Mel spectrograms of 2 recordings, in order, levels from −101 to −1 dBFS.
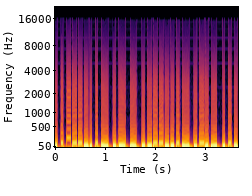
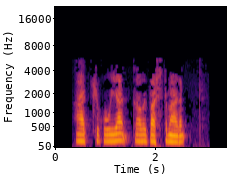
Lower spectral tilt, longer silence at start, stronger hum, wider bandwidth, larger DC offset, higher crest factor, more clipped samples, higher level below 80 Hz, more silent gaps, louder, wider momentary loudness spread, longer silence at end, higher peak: second, -8.5 dB/octave vs -11.5 dB/octave; second, 0 s vs 0.4 s; neither; second, 5 kHz vs 5.8 kHz; neither; second, 10 dB vs 16 dB; neither; first, -12 dBFS vs -64 dBFS; neither; first, -14 LUFS vs -29 LUFS; second, 3 LU vs 8 LU; second, 0 s vs 0.85 s; first, 0 dBFS vs -14 dBFS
